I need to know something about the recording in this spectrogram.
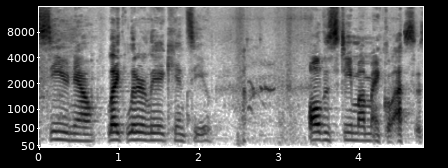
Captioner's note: laughing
